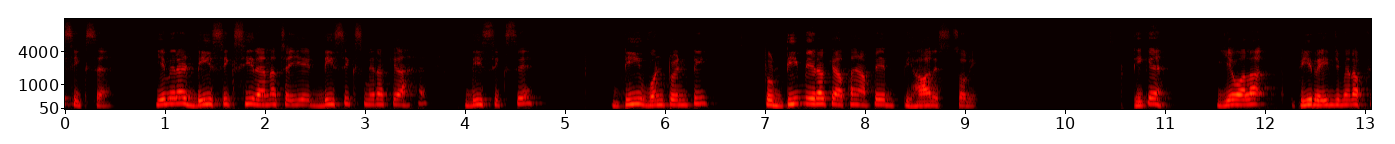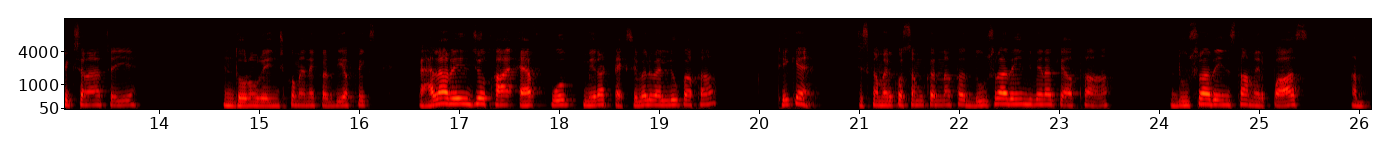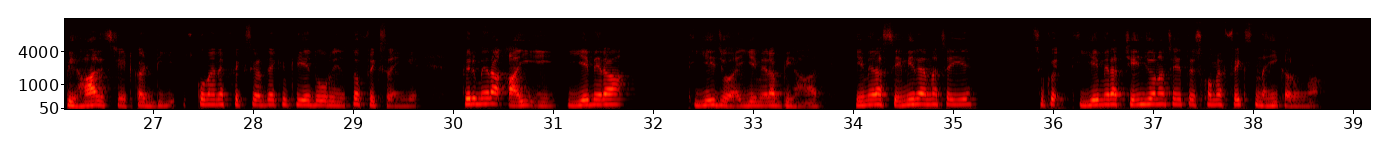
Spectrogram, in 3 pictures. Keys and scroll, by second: 3.7 Left, 8.9 Left, 9.9 Right, 11.7 Left, 12.8 shift+Right, 16.1 F4, 16.1 Left, 21.1 Right, 25.7 Right, 38.5 Right.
